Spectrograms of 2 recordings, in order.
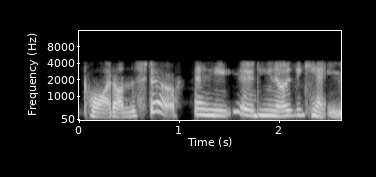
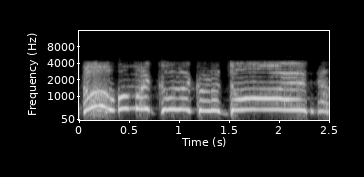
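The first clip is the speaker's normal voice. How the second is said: mock panic; 11 semitones higher, slower than usual. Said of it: "he freaks out".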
